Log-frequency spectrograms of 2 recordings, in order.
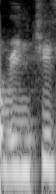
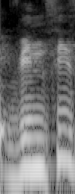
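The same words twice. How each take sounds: First: विंची with ch, not s; 'विंची' pronunciation. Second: विंसी with a soft s, not ch; 'विंसी' pronunciation. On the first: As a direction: end विंची on a 'chee' sound. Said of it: "विंची समझ लो". (विंची को 'च' से बोलते हुए) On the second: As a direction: end विंसी on a 'see' sound. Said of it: "तो ये विंसी समझ लो". (विंसी को 'स' से बोलते हुए) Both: Shown as a demonstration.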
